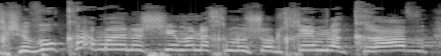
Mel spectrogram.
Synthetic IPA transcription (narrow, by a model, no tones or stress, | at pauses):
aχʃevukamaːnaʃimanaχnuʃo̞lχimlakʁav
